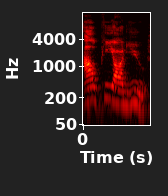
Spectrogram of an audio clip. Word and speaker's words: Peranaught: And by the way, those who don't know how to say my name, it's I'll pee on you.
